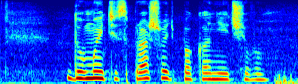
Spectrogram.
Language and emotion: Russian, neutral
